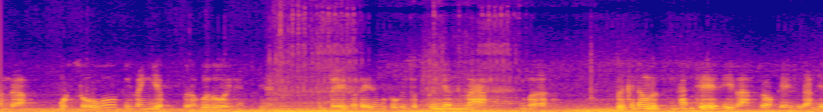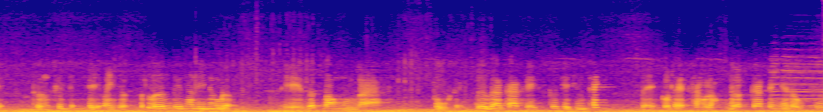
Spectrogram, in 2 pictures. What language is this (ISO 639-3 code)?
vie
